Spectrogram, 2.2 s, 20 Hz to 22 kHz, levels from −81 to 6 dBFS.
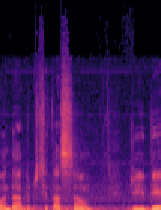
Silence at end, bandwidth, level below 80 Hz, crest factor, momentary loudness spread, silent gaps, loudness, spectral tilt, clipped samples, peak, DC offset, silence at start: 0 s; 18.5 kHz; -64 dBFS; 18 dB; 13 LU; none; -23 LUFS; -4.5 dB/octave; under 0.1%; -4 dBFS; under 0.1%; 0 s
